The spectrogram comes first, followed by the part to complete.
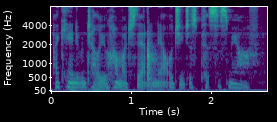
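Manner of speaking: fast, whispered rant; fuming whisper. Real, not acted. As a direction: rattle it off in a seething whisper. Fuming about the analogy.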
